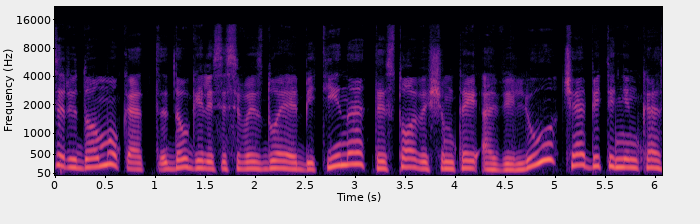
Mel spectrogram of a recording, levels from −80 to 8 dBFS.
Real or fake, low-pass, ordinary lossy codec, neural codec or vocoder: real; 14.4 kHz; MP3, 64 kbps; none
